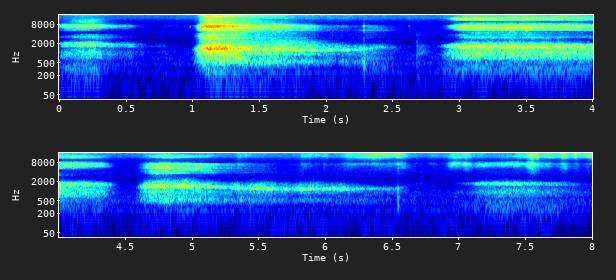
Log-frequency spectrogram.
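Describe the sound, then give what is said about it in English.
A person breathes heavily, taking several long, ragged, gasping breaths separated by short pauses. The sounds are loud and breathy, and no one speaks. “Babe, are you okay? Just breathe. It's okay.”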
